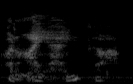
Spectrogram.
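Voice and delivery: soft unvoiced aside; whisper. Real, not acted. Whispering disdain about an old comedian's joke. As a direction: whisper your dislike.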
